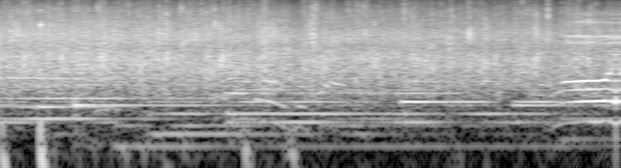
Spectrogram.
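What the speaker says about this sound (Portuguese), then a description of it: "eu queria que vocês dessem a melhor salva de palmas para ele" A church congregation applauds during an evening worship service marking fifty years of ministry, steady clapping filling the room at moderate loudness while sustained organ or keyboard chords hold underneath.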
